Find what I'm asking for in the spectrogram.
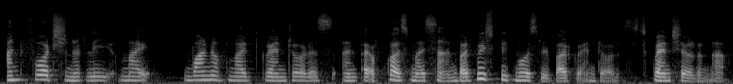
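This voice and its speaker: An older woman from Germany giving a reflective, halting oral history testimony, often restarting her sentences. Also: lowish voice, fairly even intonation, creaky, darkish tone. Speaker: interviewee. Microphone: interview recording.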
